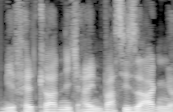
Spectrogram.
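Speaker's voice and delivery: usual speaking voice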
